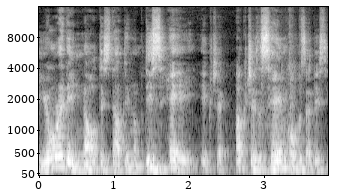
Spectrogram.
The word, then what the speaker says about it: Hei: that you now know how to pronounce my name. Hei is actually the H-E-I, Hei, okay?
